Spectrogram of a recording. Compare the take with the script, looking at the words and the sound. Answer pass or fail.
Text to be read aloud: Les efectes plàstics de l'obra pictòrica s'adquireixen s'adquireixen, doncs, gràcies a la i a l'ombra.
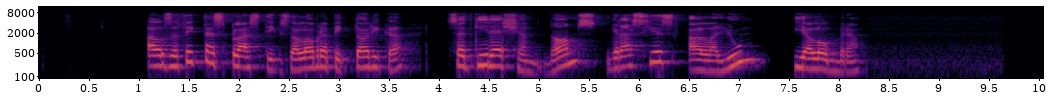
fail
